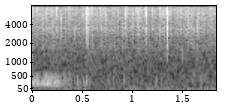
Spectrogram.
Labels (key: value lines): label: biophony, growl
recorder: SoundTrap 600 or HydroMoth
